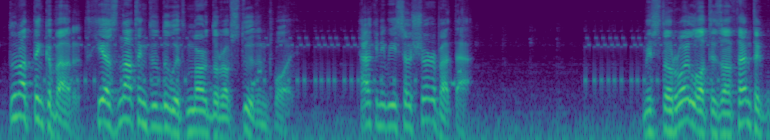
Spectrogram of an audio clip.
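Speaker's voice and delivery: put-on Russian accent. Sailor dismissing the detectives' question, Russian accent. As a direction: brush them off in a heavy Russian accent. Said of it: "Russian sailor character".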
